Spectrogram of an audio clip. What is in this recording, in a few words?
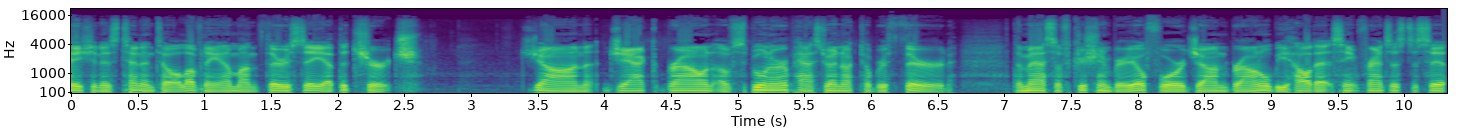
Funeral Announcements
